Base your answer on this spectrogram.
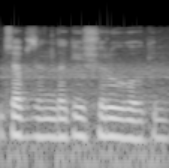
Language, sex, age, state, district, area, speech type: Urdu, male, 18-30, Uttar Pradesh, Shahjahanpur, urban, spontaneous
